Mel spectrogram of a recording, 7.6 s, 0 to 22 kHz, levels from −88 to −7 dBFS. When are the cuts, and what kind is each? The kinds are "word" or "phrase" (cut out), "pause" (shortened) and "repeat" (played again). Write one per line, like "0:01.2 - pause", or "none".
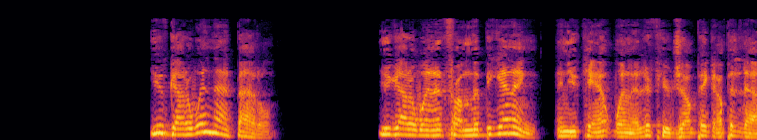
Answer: none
